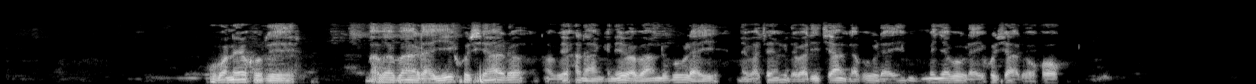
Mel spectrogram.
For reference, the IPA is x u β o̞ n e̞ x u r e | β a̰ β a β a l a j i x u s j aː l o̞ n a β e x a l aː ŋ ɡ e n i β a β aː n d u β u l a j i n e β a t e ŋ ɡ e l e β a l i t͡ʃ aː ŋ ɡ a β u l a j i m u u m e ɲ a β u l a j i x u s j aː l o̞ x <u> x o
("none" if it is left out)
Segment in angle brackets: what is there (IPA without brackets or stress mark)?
o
